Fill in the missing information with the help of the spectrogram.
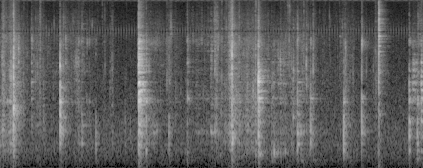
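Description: Sauce-coated chicken wings being tossed in a bowl: irregular clacks and scrapes against the bowl, the sharpest a knock just under two seconds in.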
